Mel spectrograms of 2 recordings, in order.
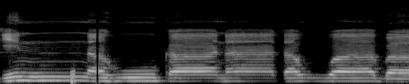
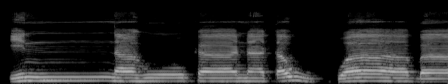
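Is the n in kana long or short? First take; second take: long; short. First: The n in kana is drawn out long. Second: The n in kana is kept short. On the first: The speaker calls it wrong. "nunnya jangan dibaca panjang" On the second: The speaker calls it right. "huruf nunnya dibaca pendek saja"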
